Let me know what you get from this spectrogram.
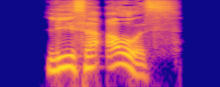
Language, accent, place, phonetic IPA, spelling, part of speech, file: German, Germany, Berlin, [ˌliːsə ˈaʊ̯s], ließe aus, verb, De-ließe aus.ogg
- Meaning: first/third-person singular subjunctive II of auslassen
